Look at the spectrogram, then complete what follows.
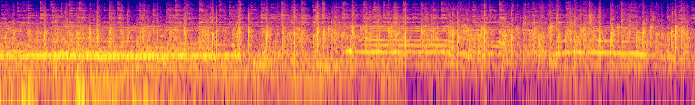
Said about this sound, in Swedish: Och vi sitter på en bar här uppe på bergstappen. Tor, norrmannen Tor Husov som håller på att vinna. Och ja, det är faktiskt, fast det är mycket fransmän och spanjorer här uppe, så är det många som jublar över hans vinst idag.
